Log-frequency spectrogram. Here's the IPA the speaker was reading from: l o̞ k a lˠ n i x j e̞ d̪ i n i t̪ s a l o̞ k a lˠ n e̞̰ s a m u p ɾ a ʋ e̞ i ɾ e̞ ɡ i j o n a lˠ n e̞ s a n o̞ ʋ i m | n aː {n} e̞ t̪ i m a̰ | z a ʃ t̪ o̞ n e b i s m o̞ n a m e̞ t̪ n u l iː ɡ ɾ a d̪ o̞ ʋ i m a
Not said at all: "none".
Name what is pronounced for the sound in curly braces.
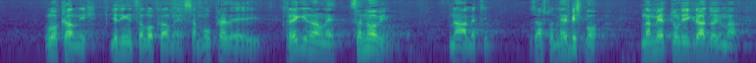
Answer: m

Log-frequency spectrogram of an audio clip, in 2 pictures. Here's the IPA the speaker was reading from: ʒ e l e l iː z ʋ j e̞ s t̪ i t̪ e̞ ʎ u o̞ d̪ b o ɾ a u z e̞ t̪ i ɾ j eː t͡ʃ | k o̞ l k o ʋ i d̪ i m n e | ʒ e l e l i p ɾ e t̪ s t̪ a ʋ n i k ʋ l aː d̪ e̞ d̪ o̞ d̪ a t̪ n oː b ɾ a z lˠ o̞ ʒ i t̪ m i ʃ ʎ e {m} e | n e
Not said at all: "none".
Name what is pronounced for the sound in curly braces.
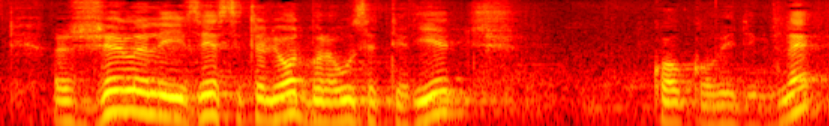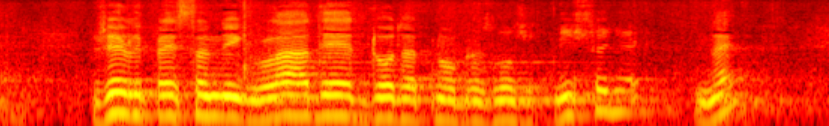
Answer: ɲ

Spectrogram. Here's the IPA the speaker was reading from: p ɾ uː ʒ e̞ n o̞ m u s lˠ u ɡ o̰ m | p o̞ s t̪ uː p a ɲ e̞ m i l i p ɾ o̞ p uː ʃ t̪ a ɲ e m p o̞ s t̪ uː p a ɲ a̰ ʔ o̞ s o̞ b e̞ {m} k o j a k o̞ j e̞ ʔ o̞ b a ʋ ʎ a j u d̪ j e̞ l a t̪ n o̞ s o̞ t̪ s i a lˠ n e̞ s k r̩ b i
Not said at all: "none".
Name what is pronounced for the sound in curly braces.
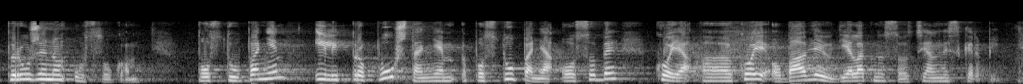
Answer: none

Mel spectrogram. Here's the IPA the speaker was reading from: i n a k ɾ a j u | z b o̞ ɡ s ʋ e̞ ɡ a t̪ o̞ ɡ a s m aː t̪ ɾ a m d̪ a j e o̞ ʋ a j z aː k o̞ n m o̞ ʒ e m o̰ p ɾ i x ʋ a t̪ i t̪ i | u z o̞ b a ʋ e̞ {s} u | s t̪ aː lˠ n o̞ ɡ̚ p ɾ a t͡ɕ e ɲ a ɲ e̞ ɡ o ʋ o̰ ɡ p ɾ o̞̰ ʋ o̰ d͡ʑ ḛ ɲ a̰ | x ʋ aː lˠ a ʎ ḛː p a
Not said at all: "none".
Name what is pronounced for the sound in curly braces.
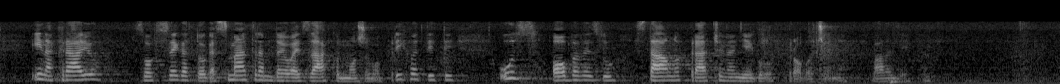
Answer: z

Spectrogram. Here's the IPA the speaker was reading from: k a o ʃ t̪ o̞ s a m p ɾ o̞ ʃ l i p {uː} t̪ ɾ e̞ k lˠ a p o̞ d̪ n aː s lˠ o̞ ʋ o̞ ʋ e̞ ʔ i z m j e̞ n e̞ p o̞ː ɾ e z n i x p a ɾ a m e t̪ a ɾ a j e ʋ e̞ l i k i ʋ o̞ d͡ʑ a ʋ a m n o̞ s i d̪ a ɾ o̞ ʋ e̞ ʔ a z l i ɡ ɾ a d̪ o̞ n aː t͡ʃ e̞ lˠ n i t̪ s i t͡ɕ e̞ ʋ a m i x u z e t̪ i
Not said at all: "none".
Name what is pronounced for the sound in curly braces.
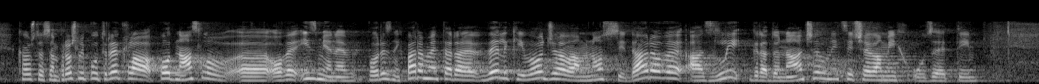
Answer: uː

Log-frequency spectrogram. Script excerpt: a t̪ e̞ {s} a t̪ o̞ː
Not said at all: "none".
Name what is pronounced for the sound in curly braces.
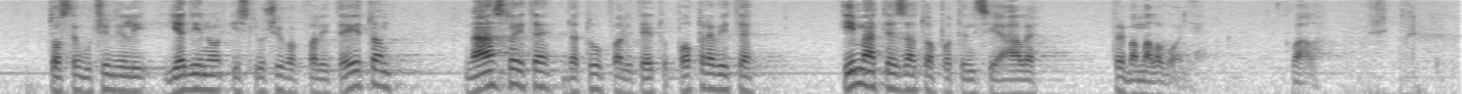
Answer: z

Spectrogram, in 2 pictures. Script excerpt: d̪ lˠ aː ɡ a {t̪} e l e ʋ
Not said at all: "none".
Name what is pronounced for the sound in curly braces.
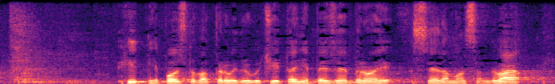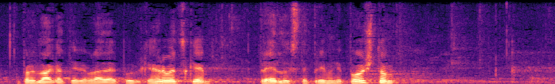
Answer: t̪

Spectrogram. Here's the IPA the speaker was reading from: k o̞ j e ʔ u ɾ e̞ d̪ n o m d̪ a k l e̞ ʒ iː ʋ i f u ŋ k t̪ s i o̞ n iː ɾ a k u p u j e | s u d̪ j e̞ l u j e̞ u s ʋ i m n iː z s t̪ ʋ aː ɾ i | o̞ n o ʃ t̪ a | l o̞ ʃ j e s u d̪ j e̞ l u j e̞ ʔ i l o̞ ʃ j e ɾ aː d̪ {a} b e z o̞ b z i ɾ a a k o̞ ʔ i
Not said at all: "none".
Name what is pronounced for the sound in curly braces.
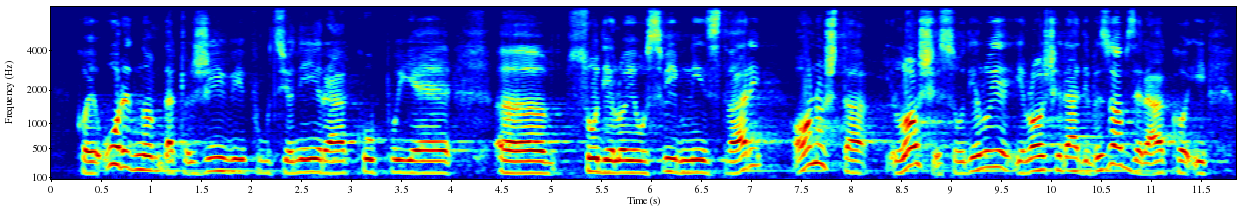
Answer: i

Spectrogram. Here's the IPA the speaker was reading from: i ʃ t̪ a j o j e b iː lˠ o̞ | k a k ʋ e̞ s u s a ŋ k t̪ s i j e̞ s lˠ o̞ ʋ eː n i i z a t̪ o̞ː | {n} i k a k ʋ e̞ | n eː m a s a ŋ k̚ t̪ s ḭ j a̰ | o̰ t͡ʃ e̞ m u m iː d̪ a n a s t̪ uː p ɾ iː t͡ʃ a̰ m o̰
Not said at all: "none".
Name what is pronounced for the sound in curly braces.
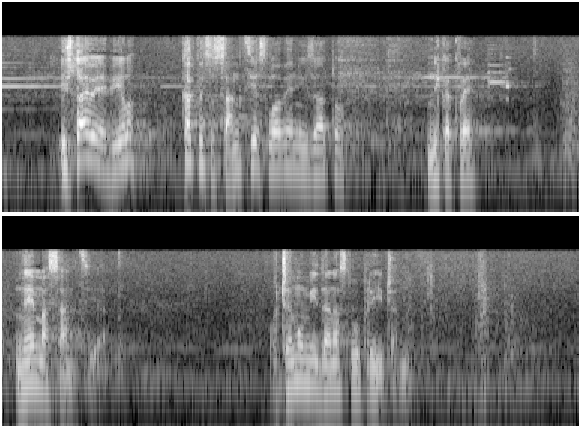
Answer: n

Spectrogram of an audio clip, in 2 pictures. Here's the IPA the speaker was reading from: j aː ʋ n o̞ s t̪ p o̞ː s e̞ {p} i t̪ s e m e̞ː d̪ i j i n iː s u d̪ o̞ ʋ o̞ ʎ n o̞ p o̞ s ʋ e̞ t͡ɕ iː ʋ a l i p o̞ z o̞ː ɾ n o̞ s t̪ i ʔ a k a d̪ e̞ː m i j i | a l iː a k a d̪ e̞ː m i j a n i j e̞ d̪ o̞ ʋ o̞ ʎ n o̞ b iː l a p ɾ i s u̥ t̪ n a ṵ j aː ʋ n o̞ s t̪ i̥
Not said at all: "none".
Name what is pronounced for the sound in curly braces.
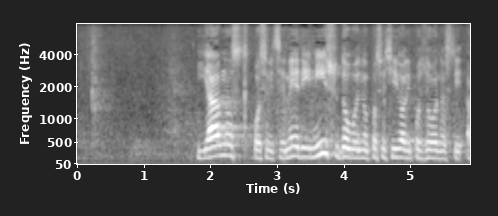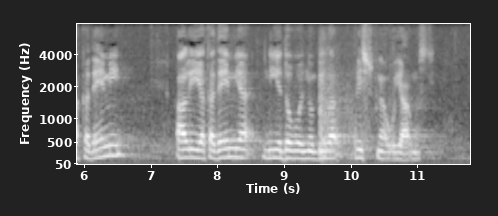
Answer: b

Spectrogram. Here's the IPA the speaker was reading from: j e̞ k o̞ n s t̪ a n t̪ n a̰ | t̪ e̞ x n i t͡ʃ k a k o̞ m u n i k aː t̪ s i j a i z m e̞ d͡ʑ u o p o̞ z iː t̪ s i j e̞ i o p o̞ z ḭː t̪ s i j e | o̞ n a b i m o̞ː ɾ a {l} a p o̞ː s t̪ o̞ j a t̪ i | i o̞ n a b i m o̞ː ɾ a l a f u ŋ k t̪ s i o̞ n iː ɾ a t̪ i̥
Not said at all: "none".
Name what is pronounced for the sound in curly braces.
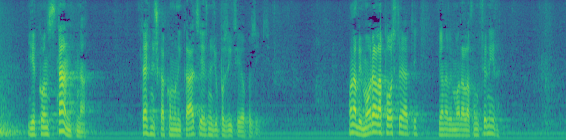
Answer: l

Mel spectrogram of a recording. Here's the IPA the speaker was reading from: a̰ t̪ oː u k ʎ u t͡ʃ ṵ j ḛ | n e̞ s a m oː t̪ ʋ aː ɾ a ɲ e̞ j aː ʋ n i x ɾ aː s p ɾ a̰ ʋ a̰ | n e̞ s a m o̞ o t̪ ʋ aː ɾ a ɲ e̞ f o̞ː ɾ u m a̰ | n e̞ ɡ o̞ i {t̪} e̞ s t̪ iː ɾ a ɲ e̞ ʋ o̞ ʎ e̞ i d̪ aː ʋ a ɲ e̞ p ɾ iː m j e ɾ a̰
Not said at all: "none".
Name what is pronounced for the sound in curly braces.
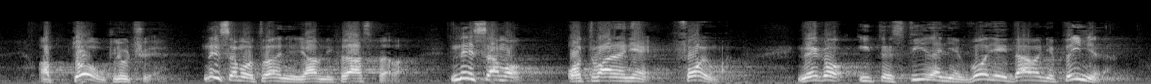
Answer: t̪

